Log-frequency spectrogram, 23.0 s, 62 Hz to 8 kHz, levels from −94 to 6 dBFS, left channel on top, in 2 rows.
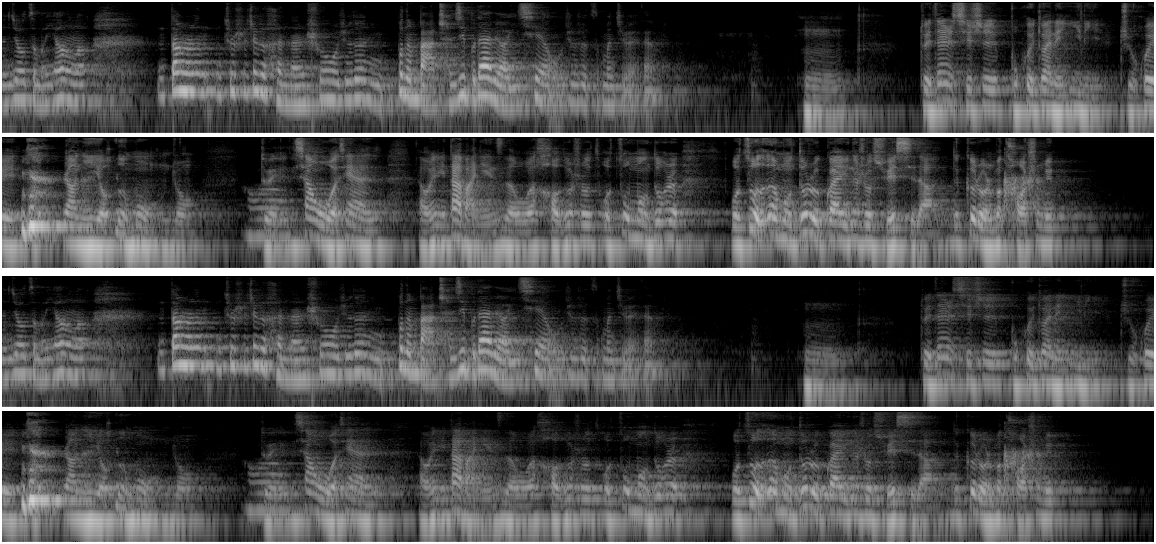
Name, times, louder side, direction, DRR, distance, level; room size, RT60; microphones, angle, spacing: voice 1, 0.0-6.6 11.7-12.0 12.7-12.8 14.0-14.4 21.5-21.9, left 1 dB, 15° left, 0.5 m, -33 dB
voice 2, 8.0-8.5 9.2-11.7 12.2-13.5 14.1-18.5 18.8-22.0, left 3 dB, 60° left, 0.5 m, -35 dB
14.5 x 6.6 x 5.7 m
head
